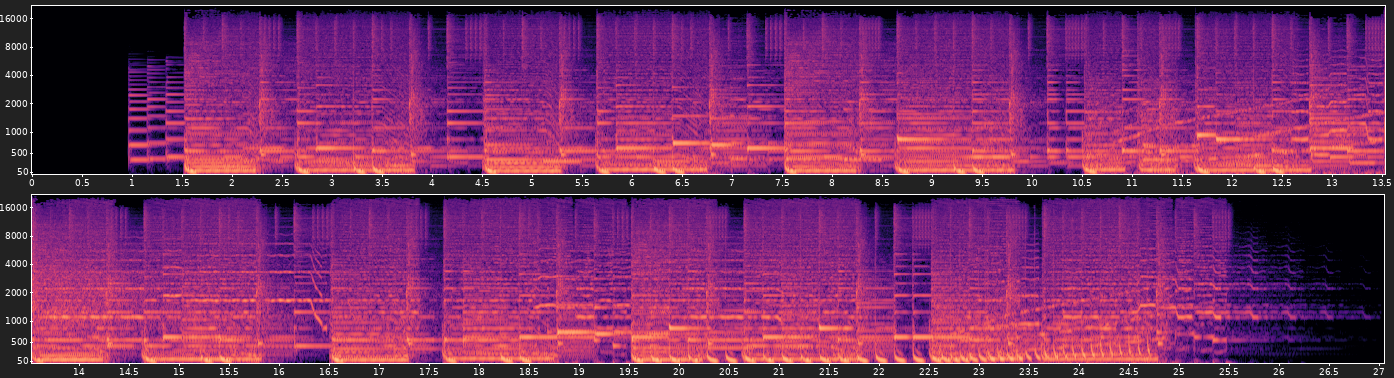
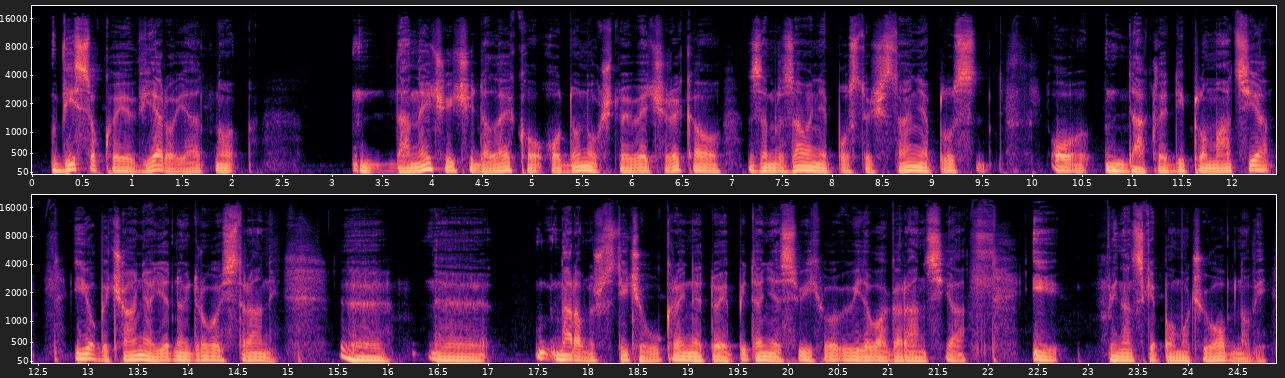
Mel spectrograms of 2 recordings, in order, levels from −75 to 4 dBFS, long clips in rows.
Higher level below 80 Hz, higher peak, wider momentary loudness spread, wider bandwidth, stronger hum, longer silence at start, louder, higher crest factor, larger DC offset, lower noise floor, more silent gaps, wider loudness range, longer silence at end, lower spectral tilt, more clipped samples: about the same, -24 dBFS vs -20 dBFS; about the same, 0 dBFS vs 0 dBFS; second, 5 LU vs 8 LU; first, over 20 kHz vs 17 kHz; neither; first, 0.95 s vs 0.2 s; about the same, -14 LUFS vs -12 LUFS; about the same, 14 dB vs 12 dB; second, under 0.1% vs 0.2%; second, -54 dBFS vs -58 dBFS; neither; about the same, 3 LU vs 2 LU; first, 0.9 s vs 0.1 s; about the same, -4.5 dB/octave vs -5.5 dB/octave; neither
